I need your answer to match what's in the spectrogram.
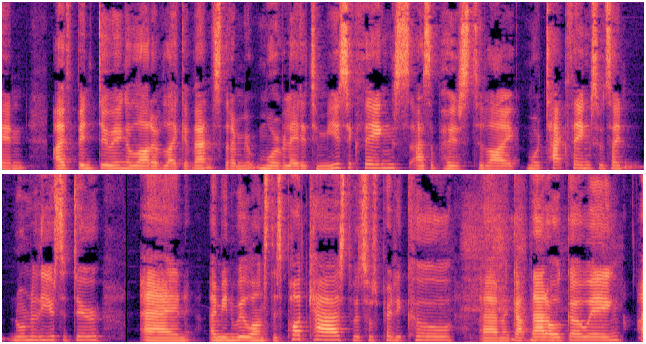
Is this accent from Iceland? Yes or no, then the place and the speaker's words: yes; Iceland; now in London, United Kingdom; See, I come from Iceland, so I have such a, like, a different experience.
